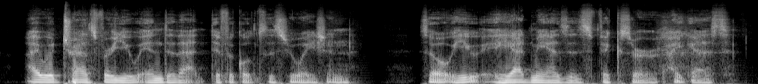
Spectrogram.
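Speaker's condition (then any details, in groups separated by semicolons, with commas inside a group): ALS; affects hand function; recently diagnosed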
